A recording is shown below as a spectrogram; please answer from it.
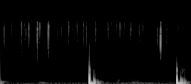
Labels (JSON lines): {"label": "biophony, double pulse", "recorder": "SoundTrap 300"}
